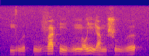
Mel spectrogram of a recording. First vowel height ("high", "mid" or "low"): high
